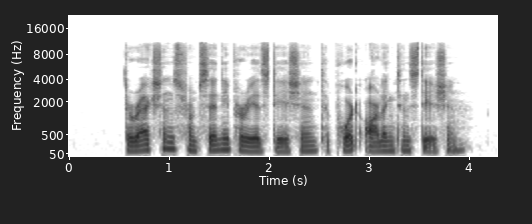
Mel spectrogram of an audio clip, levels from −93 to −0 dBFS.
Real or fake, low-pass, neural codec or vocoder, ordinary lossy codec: real; 10.8 kHz; none; none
